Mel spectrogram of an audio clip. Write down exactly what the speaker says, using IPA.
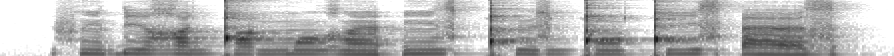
f ĩ ɗ i ʁ ɛ ŋ͡ǃ ɑ ŋ͡m ɔ̃ ʁ ɛ̃ ʔ ĩ z ǃʰ ʉ z ŋ͡ǃ ɔ̃ ǃ i z ʔ æ z

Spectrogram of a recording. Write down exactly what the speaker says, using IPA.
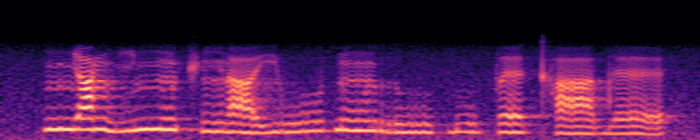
ɲ a˦ ŋ i˨˦ ɲ ũ˦ t͡ʃ ĩ˨ ɾ a˨ j uː˨˦ ɗ ũ˦ r uː˨ ɓ u˦ p ɛ˦ kʰ aː˨ d ɛ˨

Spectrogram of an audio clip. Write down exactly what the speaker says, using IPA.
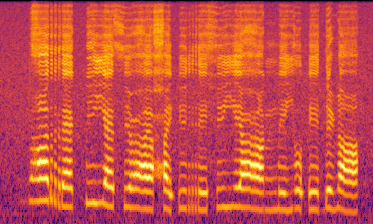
bʱ ɑ˥ r æ˨ k͡p i˦ j æ˥ θ y˨ ʕ æ˩ ħ e˨ ʔ y˨ r e˩ h y˥ j e˦ ʕ ɑ˨ ŋ͡m e˨ j o˦ ʔ e˨ ɗ e˦ ɳ ɑ˩

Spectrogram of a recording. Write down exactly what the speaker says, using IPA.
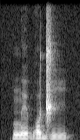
n e˨ b ɔ˦ d͡ʒ i˨

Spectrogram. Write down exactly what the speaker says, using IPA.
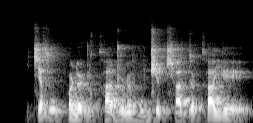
t͡ɕ a z u pʰ ɔ ɳ ə ɖ ɔ kʰ a ɖ u ɳ œ v u d͡ʑ œ t͡ɕʰ a d œ kʰ a j e

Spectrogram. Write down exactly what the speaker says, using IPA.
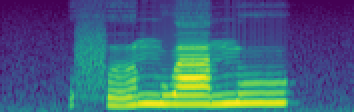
f ɤ˧˥ n̪ w ä˥ n̪ u˥

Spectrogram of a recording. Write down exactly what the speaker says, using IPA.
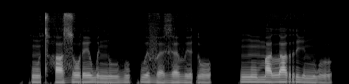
k ũ˨ tʰ a˨ z o˦˨ ɾ eː˦ w ɪ˨ ŋ ɾ uː˨ β u˦ kʷ e˦ v ɛ˨ ɣ ɛ˦ β ɪ˦ ɗ o˦ | ŋ ũ˦ m a˦ l a˦ r iː˨ n w ʊ˨

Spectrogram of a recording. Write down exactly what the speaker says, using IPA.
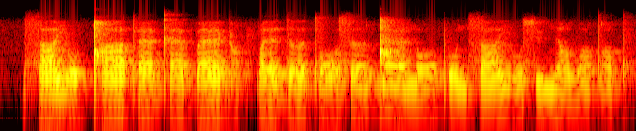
s a j o ǃʰ a tʼ æ kʰ æ p æ ɡ y tˤ p ɛ t ɜ tʼ ɔ s ɜ ŋ͡ǃ æ n ɔ pʼ o n s a j o s y n ɛ ðˤ ø dˤ ɛ tˤ

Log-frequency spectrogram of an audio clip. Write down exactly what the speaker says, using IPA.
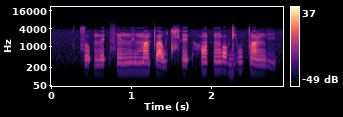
t͡s o˨ ʔ n̪ e˨ ʔ s ĩ˧ n̪ i˧ m ã˧ t̪ a˨˩ w t͡ɕʰ e˨ ʔ h ɔ̃˦ t̚ ŋ ɔ˥˧ ɡ j u˦ t̪ ã˧ ŋ i˨˩

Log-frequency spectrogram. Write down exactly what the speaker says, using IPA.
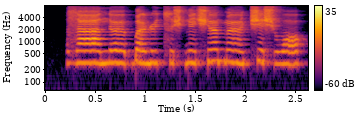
z aː n œː ɓ ɐ ɳ y t͡s ʊ ʃ ɠ ẽ ʃ œ̃ ɓ œ̃ː t͡ʃ ə ʃ v ɔ

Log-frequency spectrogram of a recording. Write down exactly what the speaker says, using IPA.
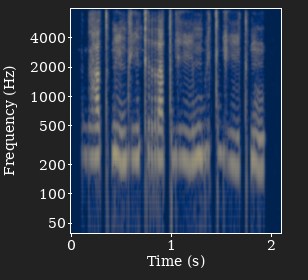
ɡʱ a˧ t ɓ ĩ˧˩˧ dʱ ĩ˧ t r a˧ t ɡʱ iː˧˩˧ m b i˦˥ t ɡʱ iː˧˩˧ t ɓ ũ˧˩˧

